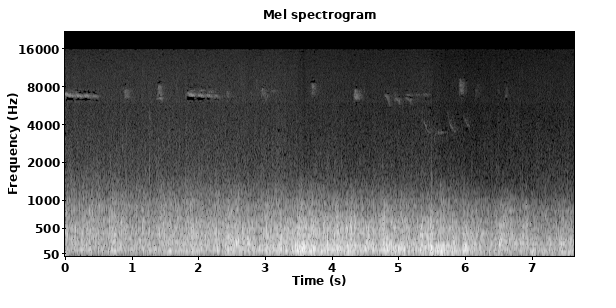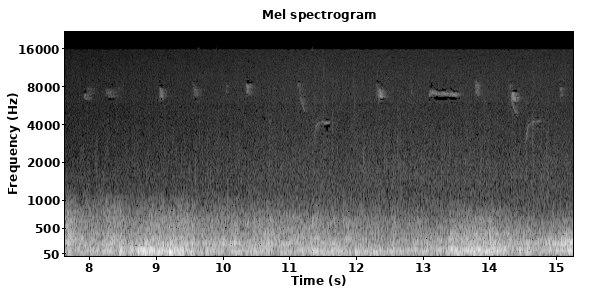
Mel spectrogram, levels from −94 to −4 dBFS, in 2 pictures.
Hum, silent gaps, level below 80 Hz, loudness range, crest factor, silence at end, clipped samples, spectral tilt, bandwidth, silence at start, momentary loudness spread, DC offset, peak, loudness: none; none; -28 dBFS; 9 LU; 18 dB; 0 s; under 0.1%; -9.5 dB/octave; 15.5 kHz; 0 s; 11 LU; under 0.1%; -2 dBFS; -22 LUFS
